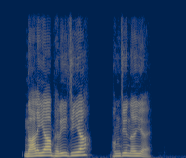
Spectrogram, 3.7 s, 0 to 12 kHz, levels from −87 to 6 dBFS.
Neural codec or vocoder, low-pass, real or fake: codec, 16 kHz in and 24 kHz out, 0.4 kbps, LongCat-Audio-Codec, two codebook decoder; 10.8 kHz; fake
